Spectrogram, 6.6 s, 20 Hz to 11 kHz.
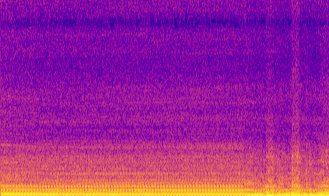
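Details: Toyota 1UZ V8 after sitting a few years, running on 10:1 fuel/auto trans oil to flush suspected stale-fuel-blocked injectors: lumpy loping idle then short rev-up; better but still missing on two cylinders, later clears up.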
